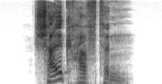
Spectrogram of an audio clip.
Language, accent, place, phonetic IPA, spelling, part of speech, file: German, Germany, Berlin, [ˈʃalkhaftn̩], schalkhaften, adjective, De-schalkhaften.ogg
- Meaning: inflection of schalkhaft: 1. strong genitive masculine/neuter singular 2. weak/mixed genitive/dative all-gender singular 3. strong/weak/mixed accusative masculine singular 4. strong dative plural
